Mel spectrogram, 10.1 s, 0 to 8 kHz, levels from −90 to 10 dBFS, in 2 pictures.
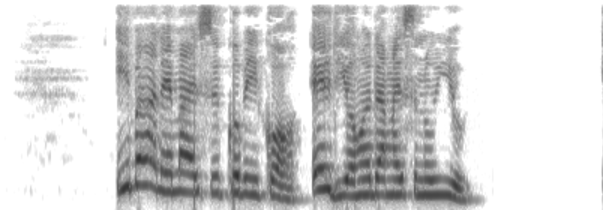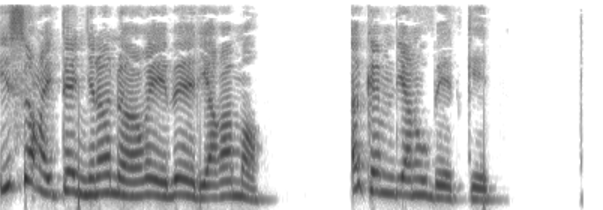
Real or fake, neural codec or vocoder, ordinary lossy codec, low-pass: real; none; MP3, 64 kbps; 7.2 kHz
